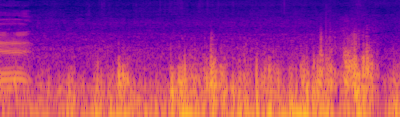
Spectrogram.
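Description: Wind buffeting the phone microphone: an irregular low rumble that swells and drops in gusts.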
